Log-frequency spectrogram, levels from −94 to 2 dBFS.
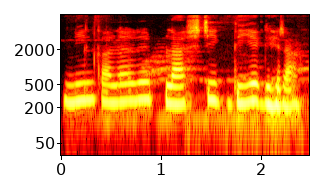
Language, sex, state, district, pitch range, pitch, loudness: Bengali, female, West Bengal, Cooch Behar, 235-265 Hz, 250 Hz, -14 LUFS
